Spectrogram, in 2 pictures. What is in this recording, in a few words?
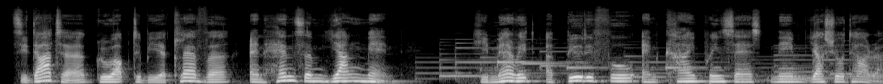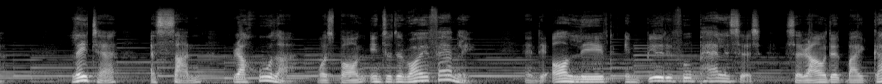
Narration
